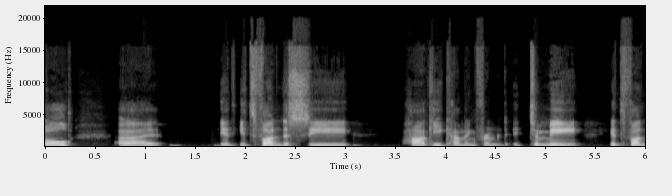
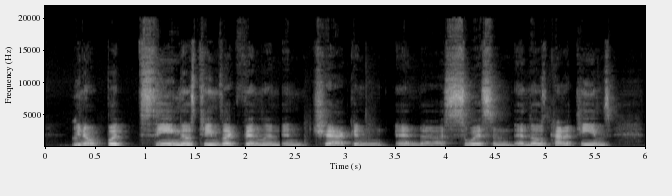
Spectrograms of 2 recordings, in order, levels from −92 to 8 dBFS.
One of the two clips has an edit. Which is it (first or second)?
second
